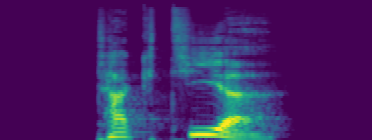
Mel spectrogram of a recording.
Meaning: 1. singular imperative of taktieren 2. first-person singular present of taktieren
- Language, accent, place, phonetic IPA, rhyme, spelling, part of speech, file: German, Germany, Berlin, [takˈtiːɐ̯], -iːɐ̯, taktier, verb, De-taktier.ogg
